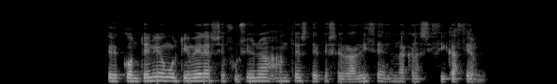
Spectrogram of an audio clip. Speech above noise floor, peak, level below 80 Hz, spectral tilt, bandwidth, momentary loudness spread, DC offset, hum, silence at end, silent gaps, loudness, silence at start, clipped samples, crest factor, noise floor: 52 dB; -12 dBFS; -64 dBFS; -5 dB/octave; 8.2 kHz; 8 LU; under 0.1%; none; 0.75 s; none; -32 LUFS; 1.1 s; under 0.1%; 20 dB; -83 dBFS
